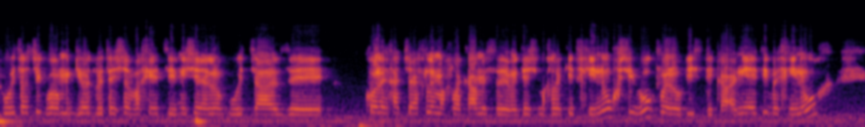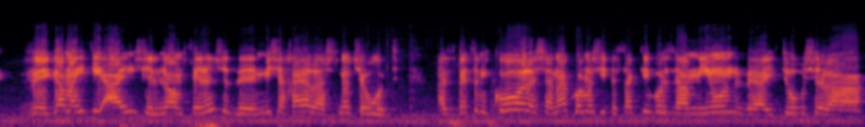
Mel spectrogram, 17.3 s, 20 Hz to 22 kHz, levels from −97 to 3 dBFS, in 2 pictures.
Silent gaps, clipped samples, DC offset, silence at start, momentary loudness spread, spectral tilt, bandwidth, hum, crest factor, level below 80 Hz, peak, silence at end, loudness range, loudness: none; under 0.1%; under 0.1%; 0 s; 8 LU; -2.5 dB/octave; 11.5 kHz; none; 20 dB; -60 dBFS; -12 dBFS; 0 s; 3 LU; -30 LUFS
